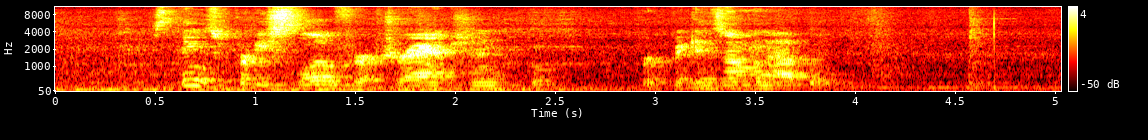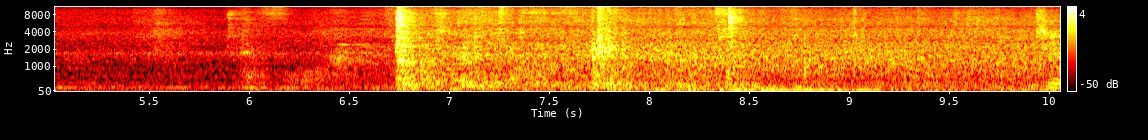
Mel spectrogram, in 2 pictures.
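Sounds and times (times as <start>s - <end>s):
elevator hum: 0.0s - 10.0s
elevator doors clunk: 6.5s - 9.0s.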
